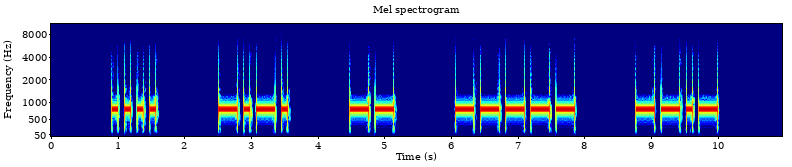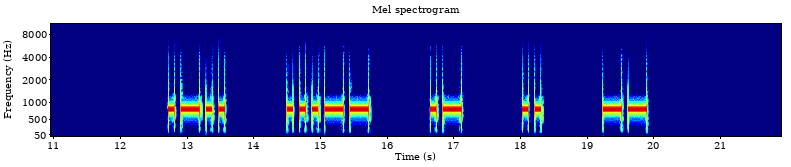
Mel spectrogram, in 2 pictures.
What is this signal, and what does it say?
Morse code, heard as a keyed tone, about 13 wpm, spaced as for 7 wpm, 800 Hz. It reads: HCM0Q L3AIM
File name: LEZIONI / 6 PKX0 / 6 PKX0 ws 12wpm 3448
